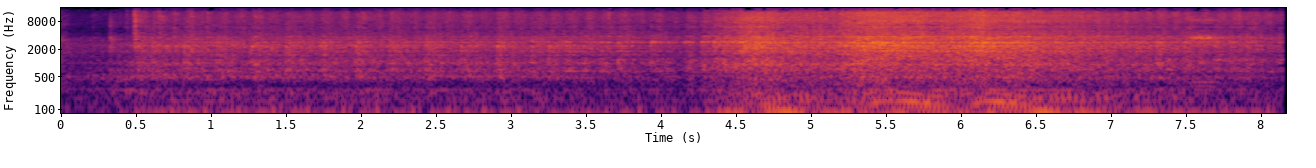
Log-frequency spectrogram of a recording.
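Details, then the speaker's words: Honda Shine motorcycle with complaint of engine noise after 20–25 km of riding; after reassembly the engine starts quickly and idles smoothly with a light throttle blip, no tick or rattle. "Okay இப்பதைக்கு noise எதுவுமே வரல. பக்காவாதான் இருக்கு."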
